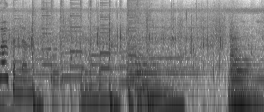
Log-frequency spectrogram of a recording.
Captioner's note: Yoko husking coconut; bright upbeat music; intense music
